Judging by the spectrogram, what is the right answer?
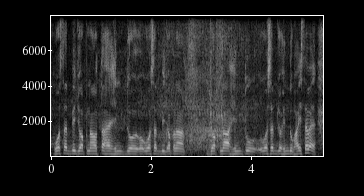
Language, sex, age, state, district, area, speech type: Urdu, male, 18-30, Bihar, Khagaria, rural, spontaneous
